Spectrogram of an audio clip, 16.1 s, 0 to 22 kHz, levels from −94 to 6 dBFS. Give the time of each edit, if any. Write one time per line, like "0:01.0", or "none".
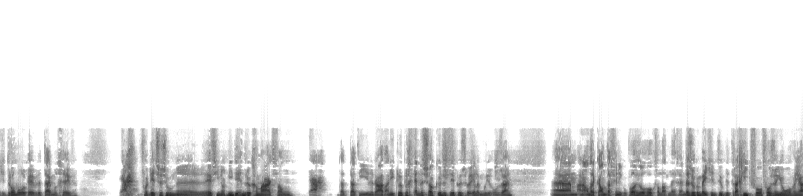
none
